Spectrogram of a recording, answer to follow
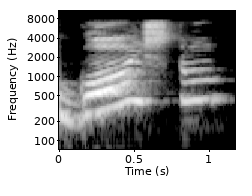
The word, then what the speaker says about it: gosto: gosto e gosto o gosto desse queijo não está muito bom o gosto tá então ó substantivo estou falando dele fechado eu gosto de você verbo gostar então Ó aqui pronúncia com o aberto né Então pronto seus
